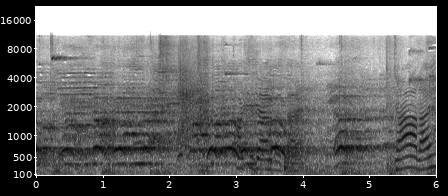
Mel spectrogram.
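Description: Basketball dribbled on a gym's hardwood floor, the bounces echoing in a large hall, under steady spectator voices and chatter; a burst of quick rising-and-falling high calls comes near the end.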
